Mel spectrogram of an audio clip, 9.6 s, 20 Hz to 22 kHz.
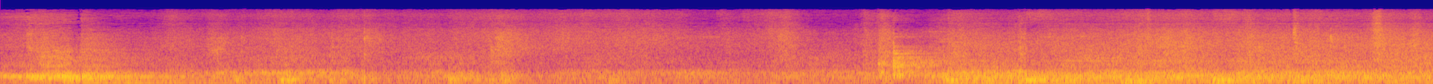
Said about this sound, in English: This is our newly renovated kitchen, with a lot of stainless steel, and a great feature is this new commercial dishwasher, which can do loads of dishes in 90 seconds.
